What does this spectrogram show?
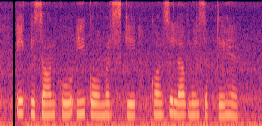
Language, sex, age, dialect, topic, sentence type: Hindi, female, 18-24, Marwari Dhudhari, agriculture, question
